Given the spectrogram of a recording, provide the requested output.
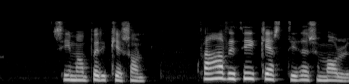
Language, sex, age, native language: Icelandic, female, 50-59, Icelandic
